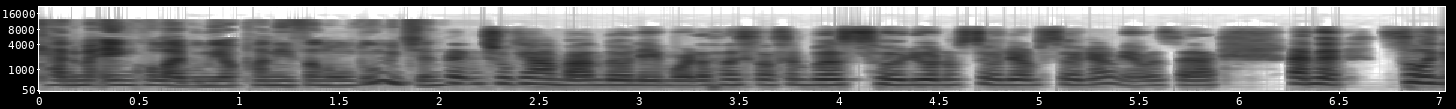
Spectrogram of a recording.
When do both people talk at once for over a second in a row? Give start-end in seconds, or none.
none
